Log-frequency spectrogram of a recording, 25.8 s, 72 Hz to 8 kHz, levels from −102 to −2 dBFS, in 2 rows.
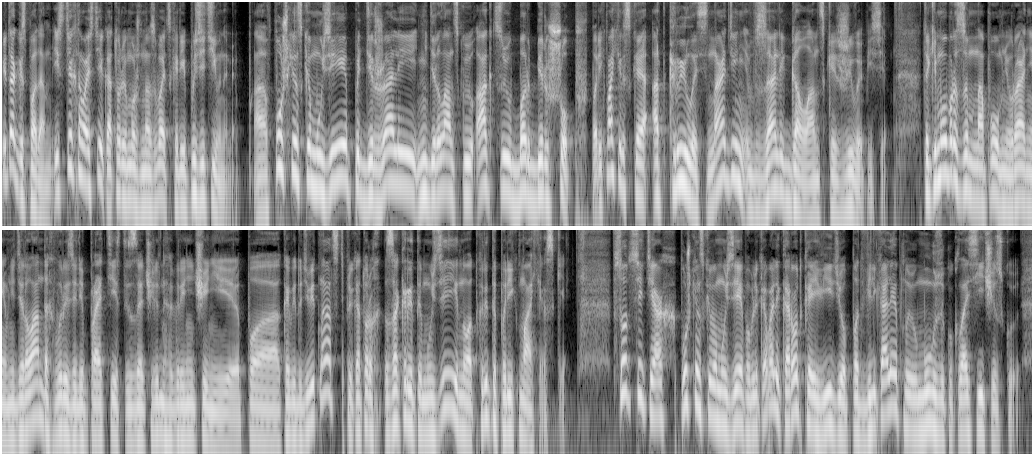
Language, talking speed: Russian, 135 wpm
